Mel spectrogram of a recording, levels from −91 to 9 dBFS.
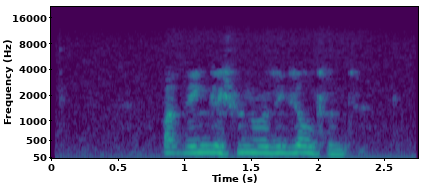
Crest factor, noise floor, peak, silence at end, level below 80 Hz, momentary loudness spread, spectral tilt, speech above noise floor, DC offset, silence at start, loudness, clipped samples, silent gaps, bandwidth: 16 dB; -65 dBFS; -24 dBFS; 0.15 s; -64 dBFS; 10 LU; -7 dB/octave; 27 dB; under 0.1%; 0.85 s; -39 LUFS; under 0.1%; none; 13 kHz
